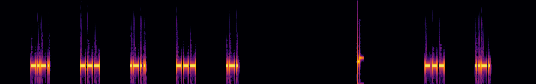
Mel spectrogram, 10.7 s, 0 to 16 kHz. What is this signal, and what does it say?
Morse code, heard as a keyed tone, about 36 wpm, spaced as for 12 wpm, 700 Hz. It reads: COLOR OF
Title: 6x Character Spacing - Top 500 Words - 35wpm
